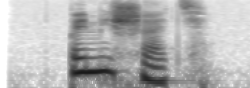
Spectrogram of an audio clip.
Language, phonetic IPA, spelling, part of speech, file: Russian, [pəmʲɪˈʂatʲ], помешать, verb, Ru-помешать.ogg
- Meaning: 1. to disturb, to hinder, to impede 2. to stir; to mix, to mix up, to mingle, to blend, (something for some time) 3. to shuffle (playing cards)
